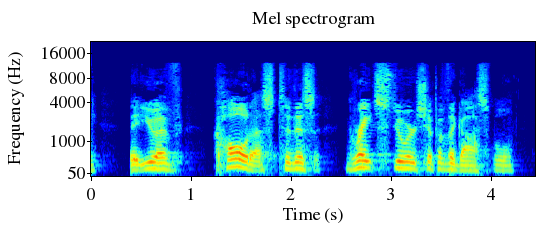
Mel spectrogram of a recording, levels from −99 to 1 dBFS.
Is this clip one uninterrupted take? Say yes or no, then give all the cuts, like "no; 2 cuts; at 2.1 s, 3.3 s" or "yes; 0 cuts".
yes; 0 cuts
